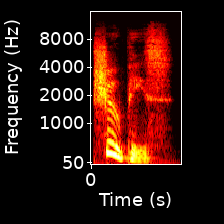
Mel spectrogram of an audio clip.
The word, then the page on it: showpiece: British English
